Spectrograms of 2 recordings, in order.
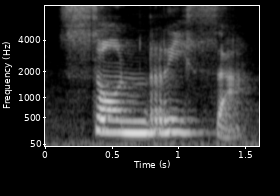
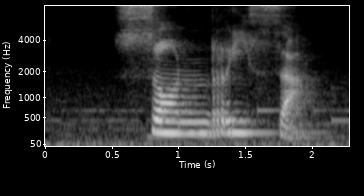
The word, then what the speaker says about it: sonrisa: It also happens when the R is within a word and is behind a consonant that will end up in a different syllable when you separate the word. For example, sonrisa, sonrisa, smile.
